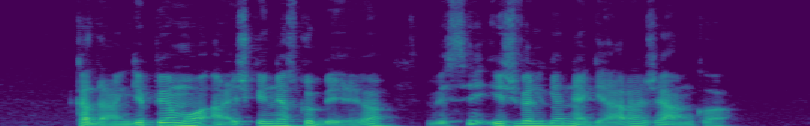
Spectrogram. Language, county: Lithuanian, Šiauliai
